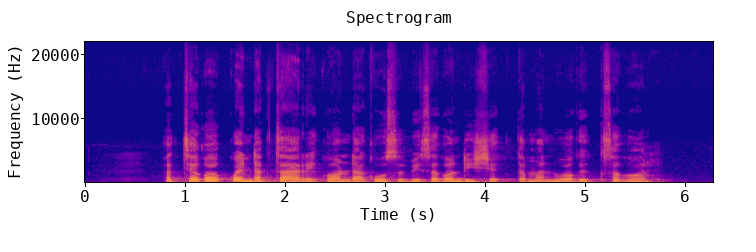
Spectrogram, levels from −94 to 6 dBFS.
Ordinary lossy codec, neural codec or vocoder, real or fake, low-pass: none; none; real; none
